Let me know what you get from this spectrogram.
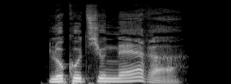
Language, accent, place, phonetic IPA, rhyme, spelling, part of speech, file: German, Germany, Berlin, [lokut͡si̯oˈnɛːʁɐ], -ɛːʁɐ, lokutionärer, adjective, De-lokutionärer.ogg
- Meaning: inflection of lokutionär: 1. strong/mixed nominative masculine singular 2. strong genitive/dative feminine singular 3. strong genitive plural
